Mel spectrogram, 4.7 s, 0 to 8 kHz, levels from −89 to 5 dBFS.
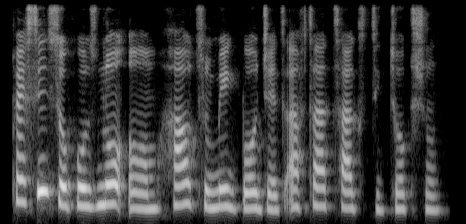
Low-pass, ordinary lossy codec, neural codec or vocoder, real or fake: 7.2 kHz; none; codec, 16 kHz, 4 kbps, FunCodec, trained on Chinese and English, 50 frames a second; fake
